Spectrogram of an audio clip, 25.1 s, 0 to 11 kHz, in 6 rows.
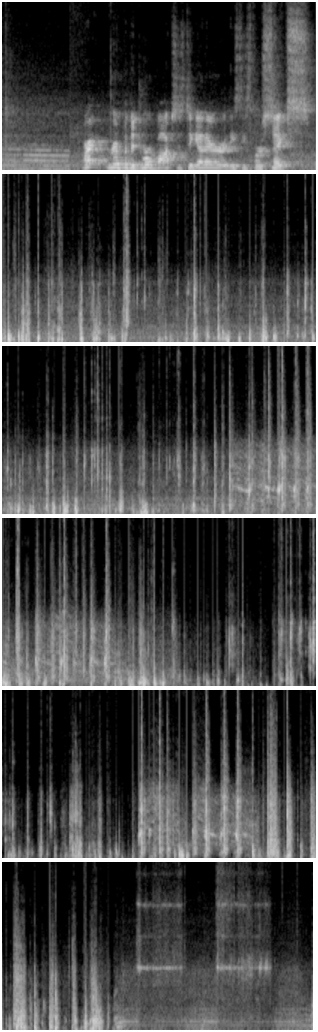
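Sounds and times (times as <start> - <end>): wooden parts knocking and clattering: 4.2 - 22.4.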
